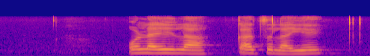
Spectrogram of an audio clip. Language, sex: Northern Sotho, female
